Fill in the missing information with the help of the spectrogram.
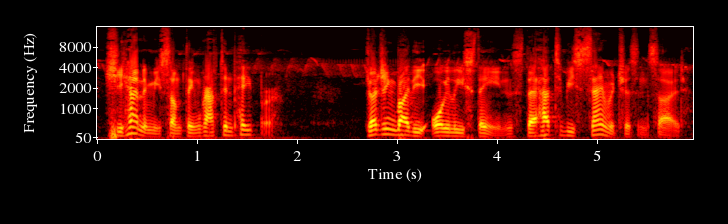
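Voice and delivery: ordinary delivery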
